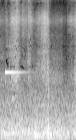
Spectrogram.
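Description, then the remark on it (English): A driver buckles a car seatbelt with one sharp latching click before pulling out of a driveway. Shortly before it, the car gives a thin electronic seatbelt chime, all over the low rumble of the idling car. “Oh, I gotta put my seatbelt on.”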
